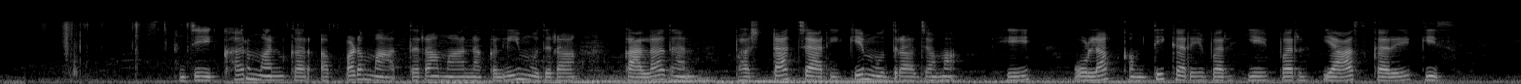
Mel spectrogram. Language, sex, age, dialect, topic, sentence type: Chhattisgarhi, female, 31-35, Eastern, banking, statement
